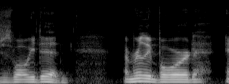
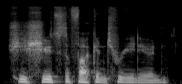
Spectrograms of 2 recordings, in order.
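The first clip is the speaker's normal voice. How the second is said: usual speaking voice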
